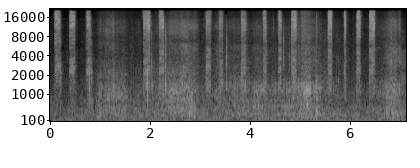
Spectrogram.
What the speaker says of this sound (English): Go ahead and spray it down with some solvent.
